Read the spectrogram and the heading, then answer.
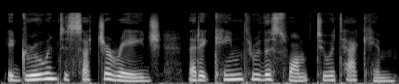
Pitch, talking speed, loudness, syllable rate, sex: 200 Hz, 225 wpm, -18 LUFS, 4.7 syllables/s, female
